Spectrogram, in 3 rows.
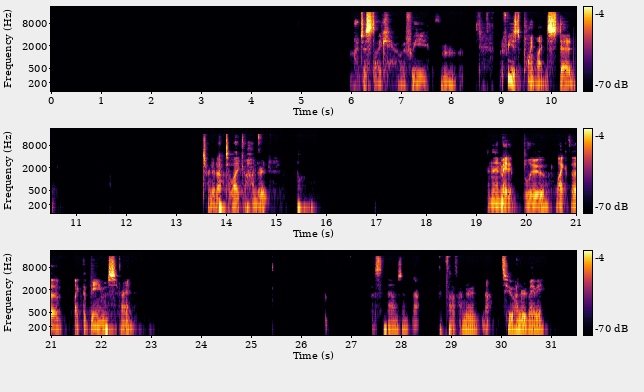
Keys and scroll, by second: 0.2 z, 3.8 z, 11.5 g, 14.5 KP_0, 14.8 Return, 15.9 g, 17.0 z, 26.9 Return, 28.8 KP_5, 29.1 Return.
